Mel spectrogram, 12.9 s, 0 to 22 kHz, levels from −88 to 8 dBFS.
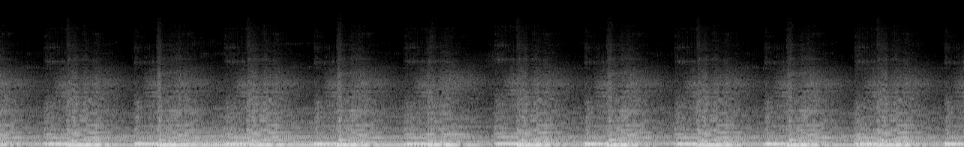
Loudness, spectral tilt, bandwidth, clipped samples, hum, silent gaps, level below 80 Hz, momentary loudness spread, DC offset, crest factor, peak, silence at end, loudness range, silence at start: -16 LUFS; -11 dB/octave; 3.1 kHz; under 0.1%; none; none; -16 dBFS; 7 LU; under 0.1%; 10 dB; -2 dBFS; 0 s; 1 LU; 0 s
